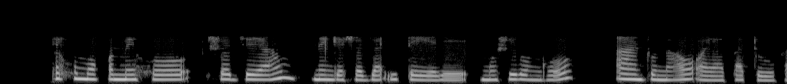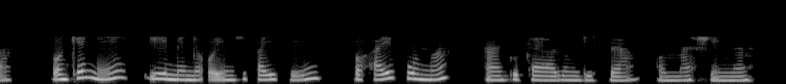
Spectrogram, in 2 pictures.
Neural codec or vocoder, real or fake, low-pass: none; real; 3.6 kHz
